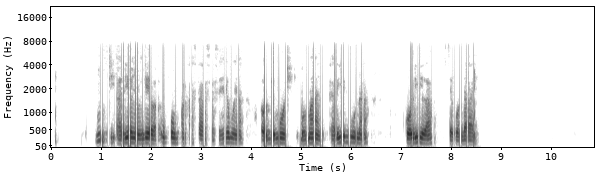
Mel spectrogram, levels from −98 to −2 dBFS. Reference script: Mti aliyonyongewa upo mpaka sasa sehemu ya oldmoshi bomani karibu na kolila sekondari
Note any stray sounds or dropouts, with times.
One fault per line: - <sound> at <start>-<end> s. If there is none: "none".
none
